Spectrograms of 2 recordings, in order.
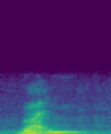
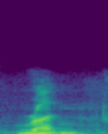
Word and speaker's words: Rutan: John Rutten? Rutan. The investigators already knew how to say John Rutten's name correctly.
